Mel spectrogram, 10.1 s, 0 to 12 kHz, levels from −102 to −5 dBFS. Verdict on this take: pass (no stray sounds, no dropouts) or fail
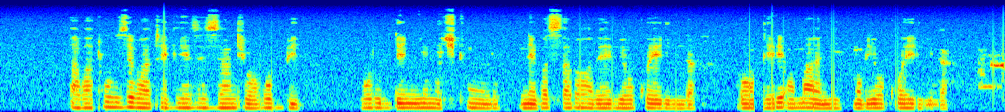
fail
